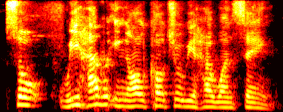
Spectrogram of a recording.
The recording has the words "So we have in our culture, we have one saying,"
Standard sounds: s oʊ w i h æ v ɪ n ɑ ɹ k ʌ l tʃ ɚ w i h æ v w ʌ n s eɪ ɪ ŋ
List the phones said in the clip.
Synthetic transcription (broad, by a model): s oʊ w i h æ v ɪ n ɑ l k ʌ l tʃ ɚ w i h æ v w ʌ n s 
